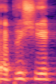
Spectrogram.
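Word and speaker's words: appreciate: तो एप्रिशिएट, यहाँ पे आर के बाद ई है तो री पढ़ा जा रहा है, तो टी क्यों नहीं पढ़ा गया है? क्योंकि लास्ट में ई का कोई साउंड नहीं होता है।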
